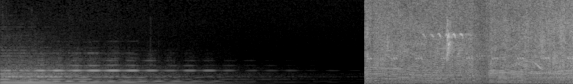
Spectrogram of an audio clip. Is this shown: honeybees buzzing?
yes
